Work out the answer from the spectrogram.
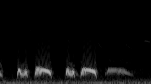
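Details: Decoy spotted dove luring wild spotted doves with its 'lio tan' call: two pairs of coos, each a brief rough note followed by a longer clear down-slurred one, ending with a softer extended falling coo.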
